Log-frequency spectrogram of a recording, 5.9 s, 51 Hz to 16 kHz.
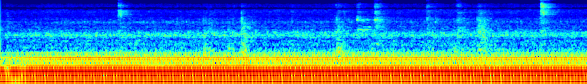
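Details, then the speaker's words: Nissan R32 GTR idling on a cold day after clutch reassembly with resurfaced flywheel, OEM bearings and new throwout bearing: steady, even idle with deep low note, no knocks, grinding or bearing whine; throwout bearing sounds good. "She's running. Throw bearing sounds good, no weird noises."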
